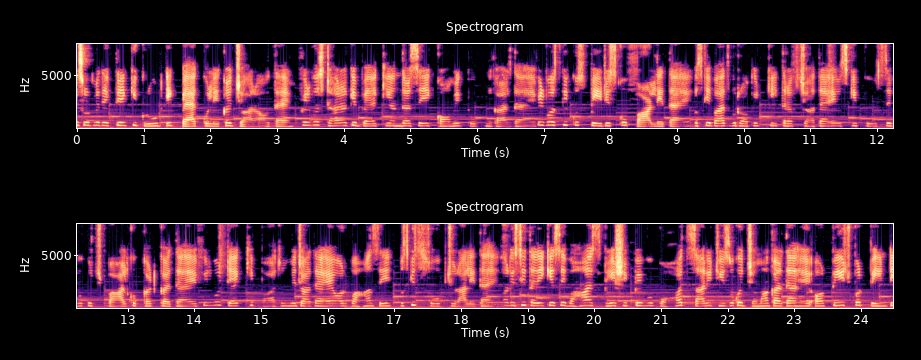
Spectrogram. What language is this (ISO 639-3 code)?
hin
